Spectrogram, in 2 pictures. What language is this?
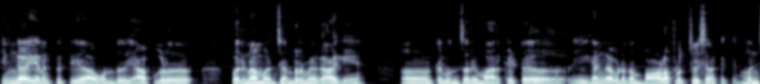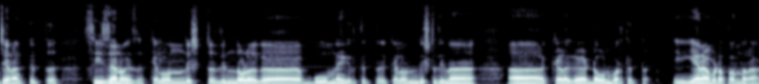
Kannada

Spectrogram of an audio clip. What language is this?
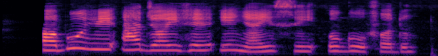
Igbo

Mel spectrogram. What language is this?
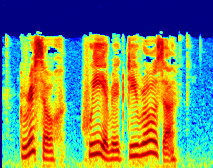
Cornish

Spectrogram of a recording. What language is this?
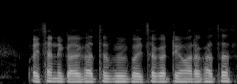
Bhojpuri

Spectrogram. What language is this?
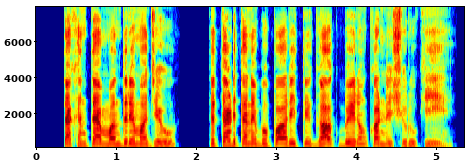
Bhadrawahi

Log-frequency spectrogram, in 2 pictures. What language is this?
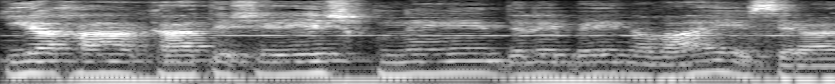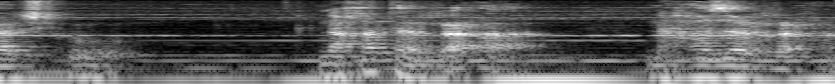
Urdu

